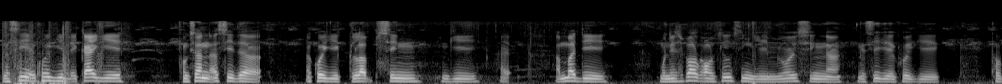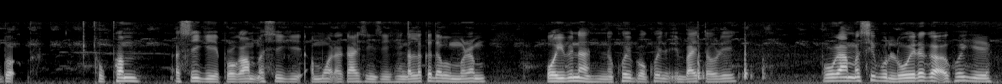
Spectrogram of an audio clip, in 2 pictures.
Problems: background sounds at intervals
